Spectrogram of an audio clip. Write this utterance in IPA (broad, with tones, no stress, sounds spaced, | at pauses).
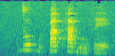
d oː˦ ɡ͡b ʊ˨ k͡p a˦ pʰ a˦ ɡ uː˨ f e˨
